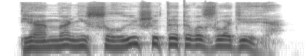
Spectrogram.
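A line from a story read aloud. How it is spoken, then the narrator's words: Sighing. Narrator (Russian): вздохнул Кукушкин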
